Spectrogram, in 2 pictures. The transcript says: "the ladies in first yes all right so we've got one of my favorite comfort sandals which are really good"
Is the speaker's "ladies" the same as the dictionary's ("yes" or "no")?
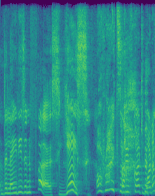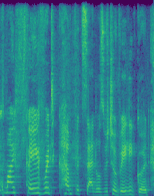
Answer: yes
